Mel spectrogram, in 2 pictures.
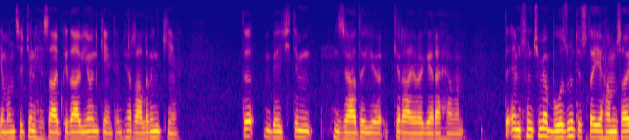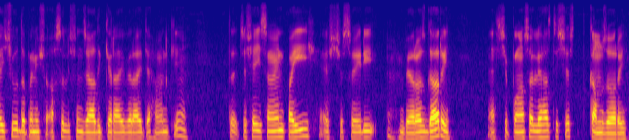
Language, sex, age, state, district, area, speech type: Kashmiri, male, 30-45, Jammu and Kashmir, Kulgam, rural, spontaneous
